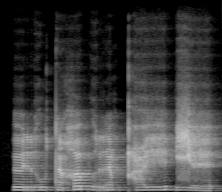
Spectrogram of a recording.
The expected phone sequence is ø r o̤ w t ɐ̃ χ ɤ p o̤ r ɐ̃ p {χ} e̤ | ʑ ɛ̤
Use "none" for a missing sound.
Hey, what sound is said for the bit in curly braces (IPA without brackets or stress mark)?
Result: qʰ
